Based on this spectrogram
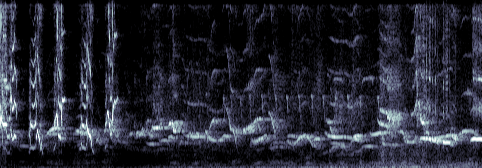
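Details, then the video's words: Oriental magpie-robin singing continuously, opening with a few sharp repeated chips then running into warbled, sliding whistled phrases; a low background hum persists throughout. "kacer gacor nagen sampe leklok"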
